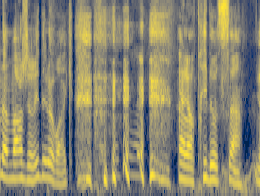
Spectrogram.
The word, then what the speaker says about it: Tridos: Alors, Tridos. Et on prononce le O et le S, hein, c'est ça ? On prononce toutes les lettres, oui. Alors, on va avoir une particularité de Tridos, c'est qu'il y a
